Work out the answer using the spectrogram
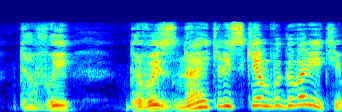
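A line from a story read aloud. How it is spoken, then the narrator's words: Exclaiming. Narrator (Russian): воскликнула Зорина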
